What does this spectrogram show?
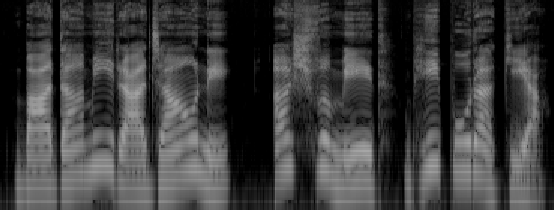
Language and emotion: Hindi, neutral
